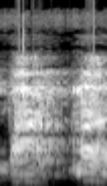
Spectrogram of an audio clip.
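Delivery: usual speaking voice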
